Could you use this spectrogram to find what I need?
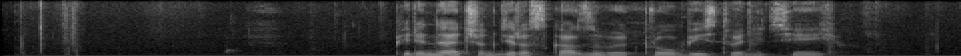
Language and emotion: Russian, neutral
